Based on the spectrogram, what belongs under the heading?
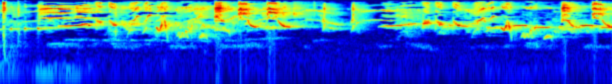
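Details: White-rumped shama singing a rich, varied stream of loud whistles, sweeping slurs and rapid trills, phrases changing every second or so, with no other sounds.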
